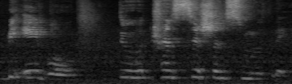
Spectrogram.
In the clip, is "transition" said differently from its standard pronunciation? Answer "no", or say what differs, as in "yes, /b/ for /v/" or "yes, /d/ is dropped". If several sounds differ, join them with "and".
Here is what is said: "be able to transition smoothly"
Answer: yes, /s/ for /z/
